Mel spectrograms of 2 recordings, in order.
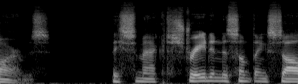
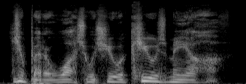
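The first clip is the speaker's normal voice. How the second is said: threatening; 2 semitones lower than usual. A narrator's reading. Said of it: "Mad Dog threatened".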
